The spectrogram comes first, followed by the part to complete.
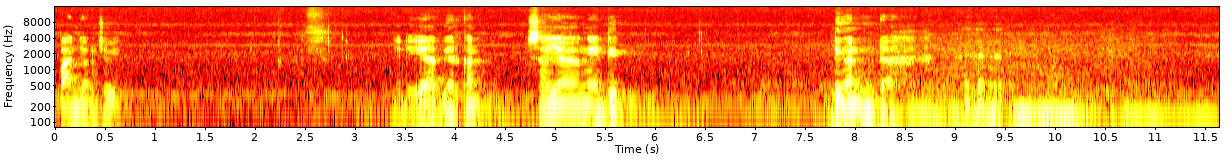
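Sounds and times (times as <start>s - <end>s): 
speech: 0.0s - 0.8s, 3.4s - 5.8s, 7.8s - 9.7s
motorcycle engine droning: 7.5s - 11.6s
laughter: 8.5s - 9.6s.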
